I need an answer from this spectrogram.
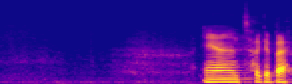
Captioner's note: breathing deeply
